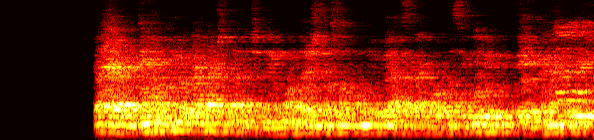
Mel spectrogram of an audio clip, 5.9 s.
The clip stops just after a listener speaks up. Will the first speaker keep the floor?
No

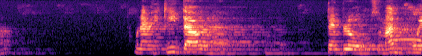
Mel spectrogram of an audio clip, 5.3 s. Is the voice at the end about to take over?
No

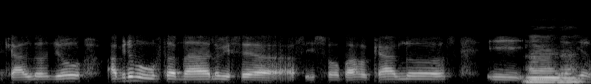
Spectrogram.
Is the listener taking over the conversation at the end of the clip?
No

